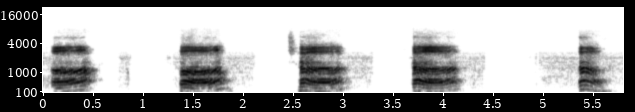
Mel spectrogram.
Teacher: ये वो हो गए महाप्राण, मतलब हवा ज्यादा छोड़ी जाती है।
